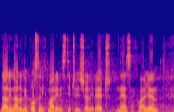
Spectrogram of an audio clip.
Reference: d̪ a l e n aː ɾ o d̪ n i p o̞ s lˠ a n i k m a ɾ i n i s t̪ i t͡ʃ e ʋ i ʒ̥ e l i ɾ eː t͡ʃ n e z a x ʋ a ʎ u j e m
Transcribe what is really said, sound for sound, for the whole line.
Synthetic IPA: d̪ a l i n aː ɾ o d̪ n i p o̞ s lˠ a n i k m a ɾ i n i s t̪ i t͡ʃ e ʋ i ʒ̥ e l i ɾ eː t͡ʃ n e z a x ʋ a ʎ u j e m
